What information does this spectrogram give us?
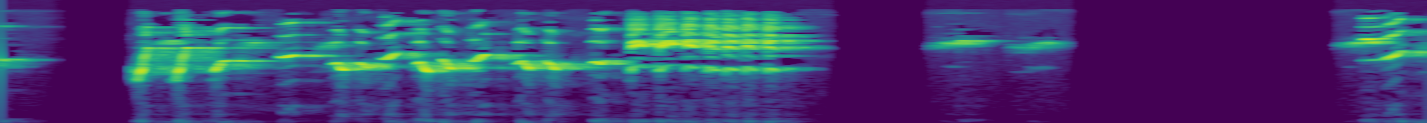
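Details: Greater green leafbird with a varied run of jumbled whistles and buzzy notes for about three seconds, then two soft high whistles and a fresh burst starting at the end.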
